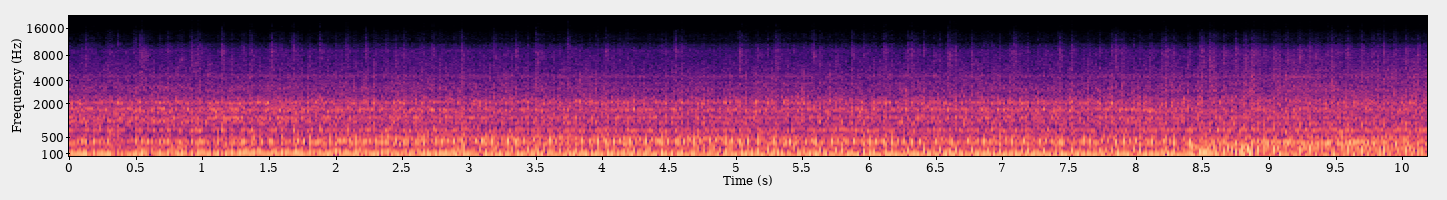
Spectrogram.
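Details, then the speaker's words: 1993 Arctic Cat Thundercat 900 two-stroke started on the first pull: a rough, uneven idle with a raspy, spitting chuff on every stroke. There is a major exhaust leak, and the carbs still need going through. "well it runs we got some major exhaust leak issues to deal with um and the carbs are obviously gonna have to be gone through but it runs man"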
